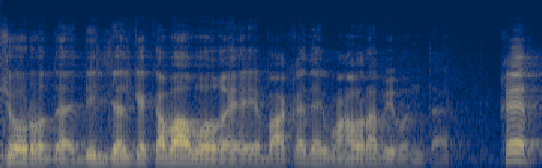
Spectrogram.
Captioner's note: in Urdu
